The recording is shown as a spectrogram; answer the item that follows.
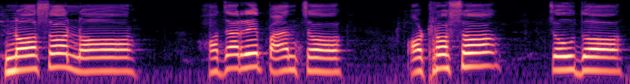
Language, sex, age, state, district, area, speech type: Odia, male, 30-45, Odisha, Malkangiri, urban, spontaneous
